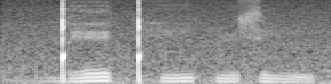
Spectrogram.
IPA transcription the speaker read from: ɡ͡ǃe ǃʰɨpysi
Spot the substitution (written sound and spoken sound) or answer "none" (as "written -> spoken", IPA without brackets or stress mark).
ɨ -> i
